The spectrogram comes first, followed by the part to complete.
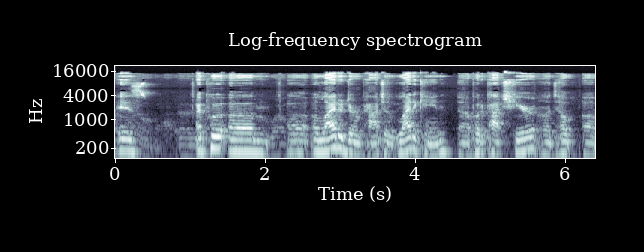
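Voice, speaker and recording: A man giving an unscripted video diary as a patient, talking in a halting, groggy, medicated-sounding way. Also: a little high, mellow. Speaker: patient recording a recovery vlog.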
